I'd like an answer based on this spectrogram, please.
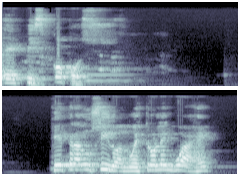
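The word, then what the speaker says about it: ἐπίσκοπος: mete aparece etimológicamente que proviene del griego y que se pronuncia episcopos que traducido a nuestro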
